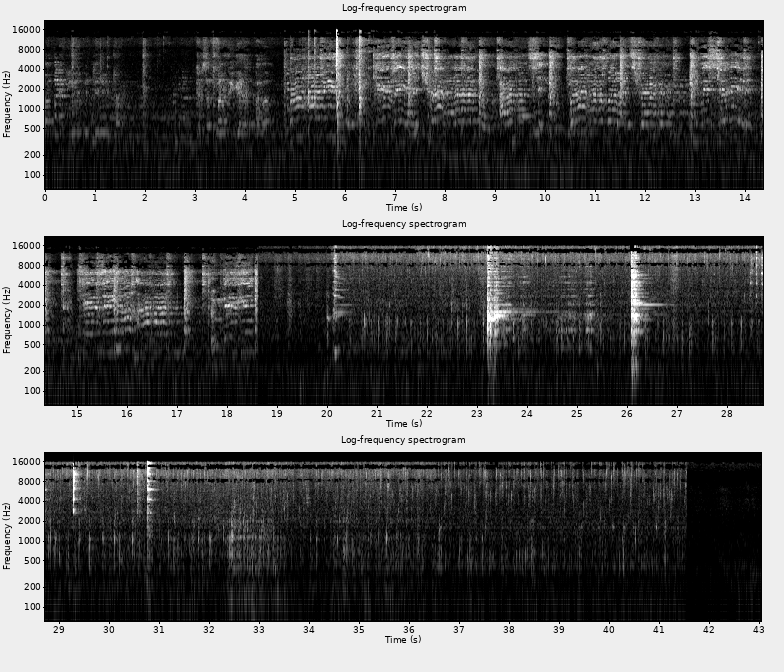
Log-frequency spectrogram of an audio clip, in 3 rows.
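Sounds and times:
pot of water bubbling: 19.5 - 41.6.

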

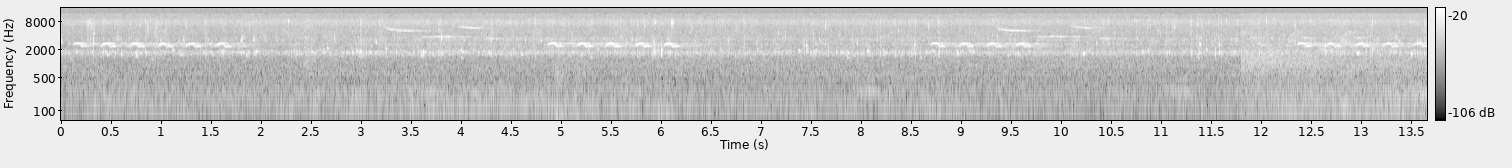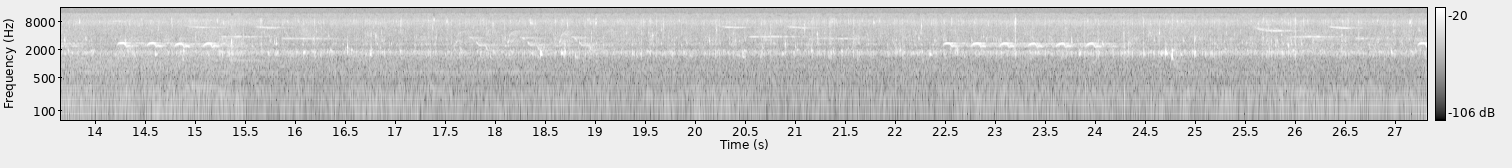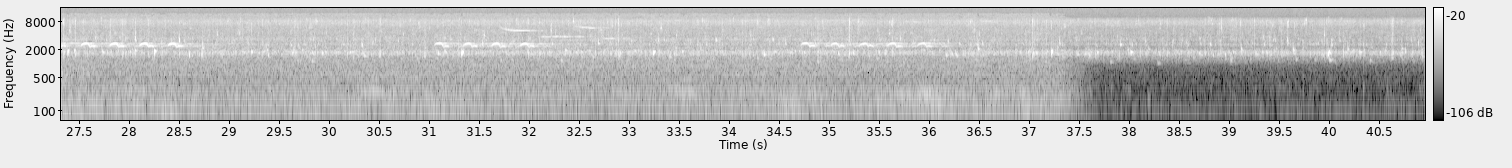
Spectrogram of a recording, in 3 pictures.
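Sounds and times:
water gently lapping: 0.0 - 40.9
trilled bird calls: 11.9 - 16.3.

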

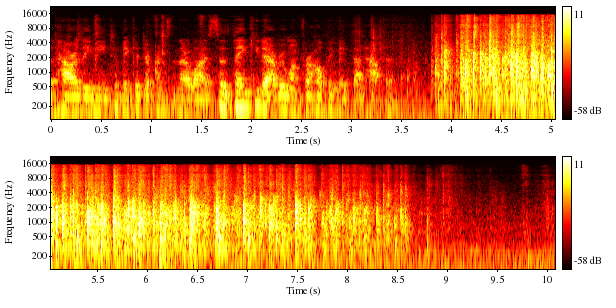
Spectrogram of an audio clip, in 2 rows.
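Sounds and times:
audience applauding: 3.8 - 9.0.

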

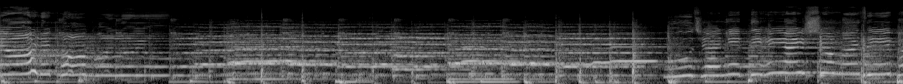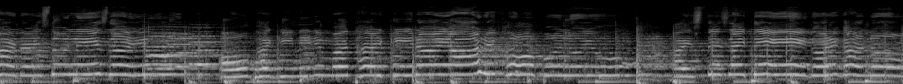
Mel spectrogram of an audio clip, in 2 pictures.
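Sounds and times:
woman singing: 0.0 - 3.1, 6.5 - 18.0
bamboo flute melody: 1.8 - 6.8
hand drum: 1.8 - 18.0.

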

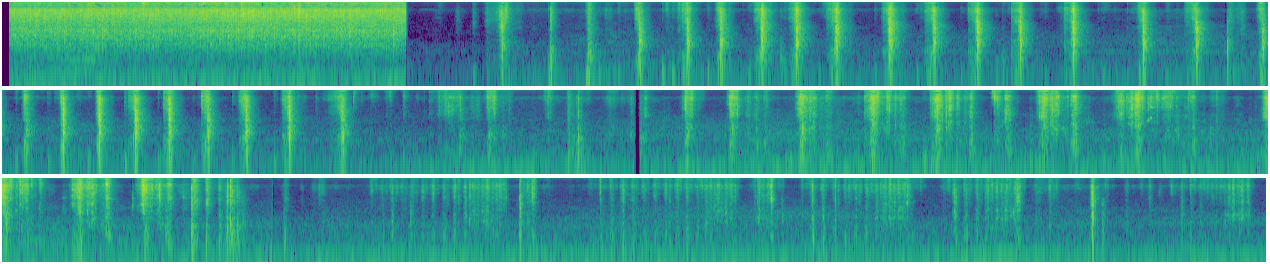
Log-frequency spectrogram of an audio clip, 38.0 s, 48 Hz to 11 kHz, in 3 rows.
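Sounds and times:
meat sizzling in a pan: 0.1 - 4.1.

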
